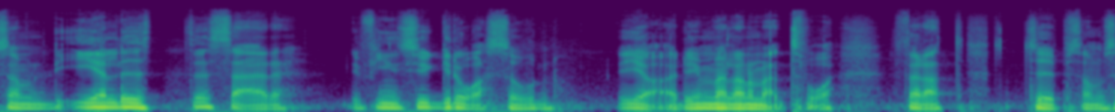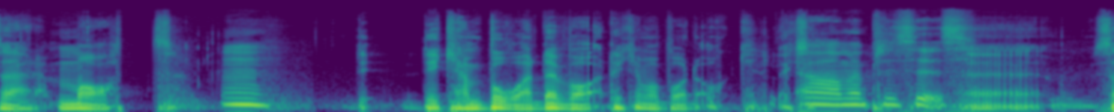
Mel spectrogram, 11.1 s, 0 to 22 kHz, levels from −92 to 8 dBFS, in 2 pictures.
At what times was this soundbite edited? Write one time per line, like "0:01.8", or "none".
none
